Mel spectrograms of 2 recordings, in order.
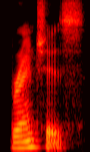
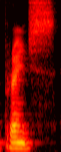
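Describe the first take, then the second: First: "Branches" in two syllables, ending in -iz; correct plural pronunciation. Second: "branches" squashed into one syllable, branchs; mispronounced plural. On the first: Teacher models the plural for a learner, "Branches" pronounced BRAN-chiz. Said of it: "How do we pronounce?". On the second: Teacher shows a learner the mistake, "branches" mispronounced as one-syllable branchs. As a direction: drop the vowel in the ending of "branches": BRANCHS. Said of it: "not branches". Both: Shown as a demonstration.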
